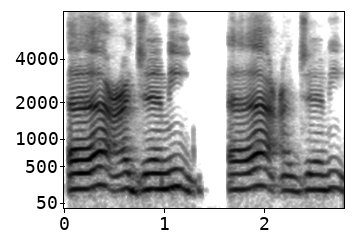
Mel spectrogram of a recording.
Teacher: We give it mm, something called tasheel, which is a sound between the hamza and the mad alif in this case.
